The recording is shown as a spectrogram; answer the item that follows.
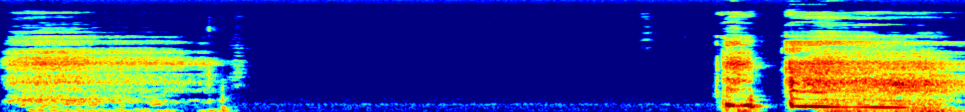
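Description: A deep breath during a guided relaxation exercise: a long, airy inhale that lasts nearly two seconds, followed by several seconds of silence, then a brief sharp burst of air and a long, steady, slightly voiced exhale.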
